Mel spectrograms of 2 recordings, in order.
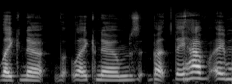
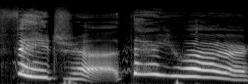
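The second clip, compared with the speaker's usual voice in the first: loud, slow, swooping sing-song call; 6 semitones higher, 5 dB louder than usual. Voicing a smiling figure who beckons a player: Kris Kringle voice. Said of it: "he smiles wide, and he beckons".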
